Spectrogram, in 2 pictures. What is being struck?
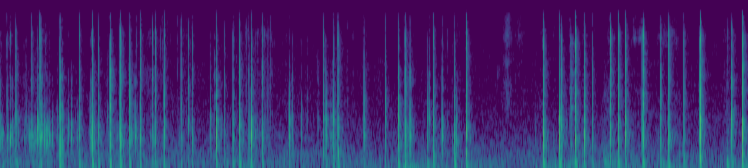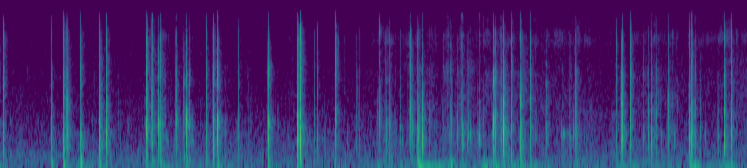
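Glossy vinyl zippered pouch.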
